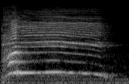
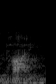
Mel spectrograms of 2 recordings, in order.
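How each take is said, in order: First: The word is said in an excited, lively voice. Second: The word is said in a calm, even voice. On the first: The speaker calls it wrong. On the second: The speaker calls it right.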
